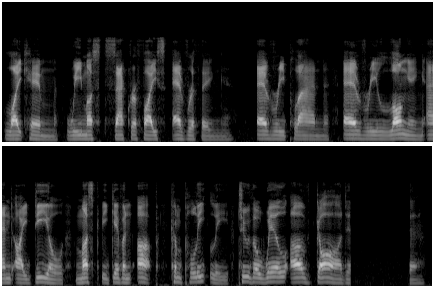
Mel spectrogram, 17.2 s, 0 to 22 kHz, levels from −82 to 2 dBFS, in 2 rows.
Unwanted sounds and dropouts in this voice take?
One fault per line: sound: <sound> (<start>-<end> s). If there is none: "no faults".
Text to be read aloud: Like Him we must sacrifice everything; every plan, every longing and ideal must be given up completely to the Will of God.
no faults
